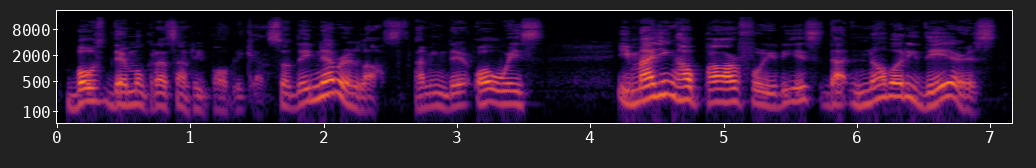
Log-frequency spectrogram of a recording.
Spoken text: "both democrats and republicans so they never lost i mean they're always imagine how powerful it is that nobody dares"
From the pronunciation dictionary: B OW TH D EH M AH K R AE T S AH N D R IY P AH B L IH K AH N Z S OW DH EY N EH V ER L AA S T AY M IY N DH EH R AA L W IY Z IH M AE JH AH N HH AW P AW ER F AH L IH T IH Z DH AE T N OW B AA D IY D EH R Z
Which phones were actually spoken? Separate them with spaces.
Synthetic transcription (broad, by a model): B OW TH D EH M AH K R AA T S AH N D R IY P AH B L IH K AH N S OW DH EY N EH V ER L AA S T AY M IY N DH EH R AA L W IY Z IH M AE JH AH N HH AW P AW ER F AH L IH T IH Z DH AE T N OW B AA D IY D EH R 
